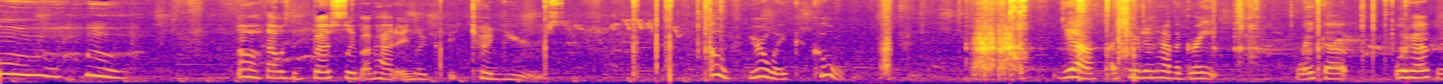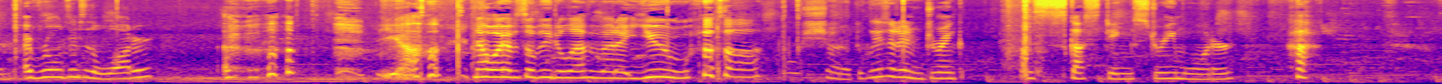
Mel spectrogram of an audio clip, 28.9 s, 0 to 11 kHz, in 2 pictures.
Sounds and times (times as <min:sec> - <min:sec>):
Speech: 0:02.4 - 0:05.7, 0:18.2 - 0:24.1.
